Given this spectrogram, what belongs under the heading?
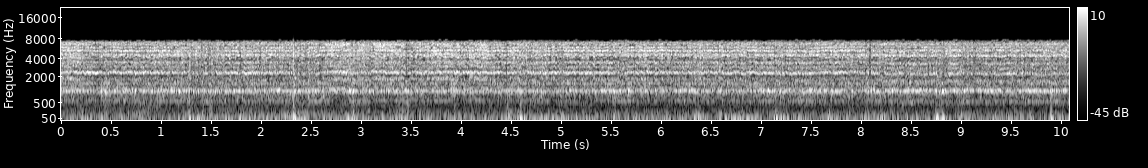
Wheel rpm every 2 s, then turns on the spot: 150, 150, 150, 160, 150.
none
